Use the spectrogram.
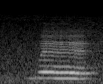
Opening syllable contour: low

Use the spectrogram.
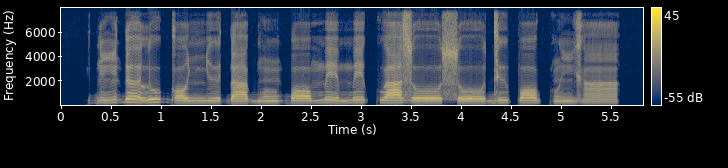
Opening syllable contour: rising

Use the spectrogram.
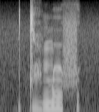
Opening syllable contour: low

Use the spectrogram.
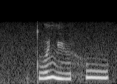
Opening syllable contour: rising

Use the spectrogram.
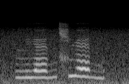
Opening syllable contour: rising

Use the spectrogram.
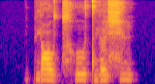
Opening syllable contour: falling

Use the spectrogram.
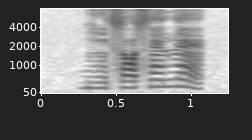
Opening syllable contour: low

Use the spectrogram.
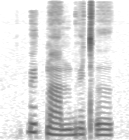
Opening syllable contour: high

